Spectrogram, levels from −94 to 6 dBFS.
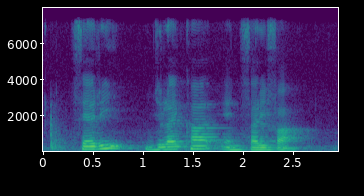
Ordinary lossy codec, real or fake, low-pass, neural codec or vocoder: none; real; 7.2 kHz; none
